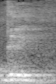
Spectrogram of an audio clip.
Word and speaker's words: गृह: इसमें बच्चों ग्रह, र का उच्चारण हो रहा है और इसमें री की मात्रा का उच्चारण हो रहा है ना। तो र और री, यहाँ अ की मात्रा सुनाई दे रही, यहाँ ई की मात्रा सुनाई दे रही।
